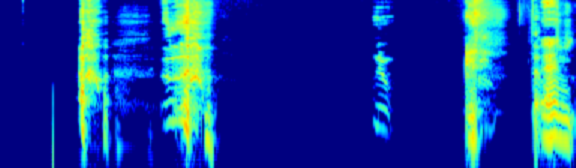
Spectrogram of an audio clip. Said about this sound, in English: Are you okay? Are you okay? This is a Cough of Glory in action here, folks.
